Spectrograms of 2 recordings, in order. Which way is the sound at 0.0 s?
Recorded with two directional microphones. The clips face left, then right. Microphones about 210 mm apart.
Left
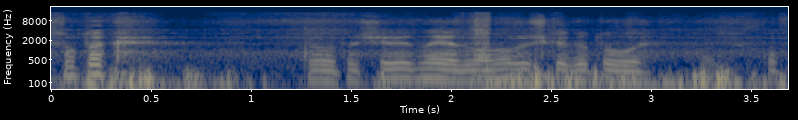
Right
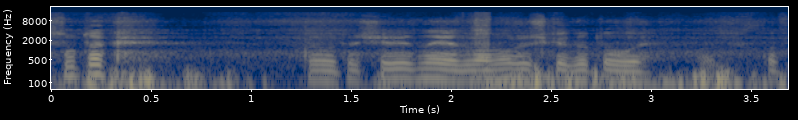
25° right (ahead or behind).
